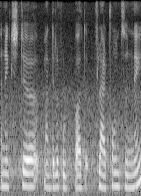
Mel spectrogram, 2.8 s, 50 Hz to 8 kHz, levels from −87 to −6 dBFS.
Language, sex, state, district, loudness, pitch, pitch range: Telugu, female, Andhra Pradesh, Guntur, -16 LUFS, 195 Hz, 185-205 Hz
